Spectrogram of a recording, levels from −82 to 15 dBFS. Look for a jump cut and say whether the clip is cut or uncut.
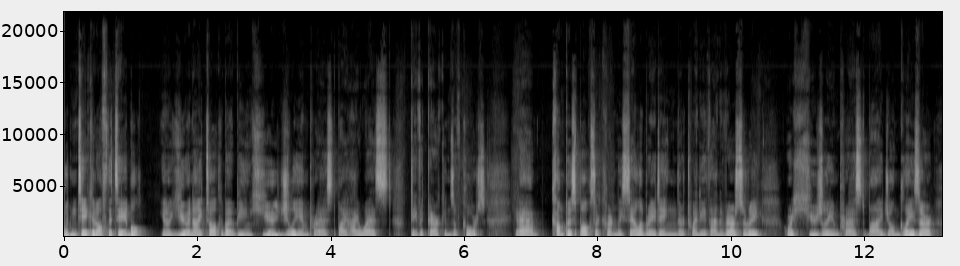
uncut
